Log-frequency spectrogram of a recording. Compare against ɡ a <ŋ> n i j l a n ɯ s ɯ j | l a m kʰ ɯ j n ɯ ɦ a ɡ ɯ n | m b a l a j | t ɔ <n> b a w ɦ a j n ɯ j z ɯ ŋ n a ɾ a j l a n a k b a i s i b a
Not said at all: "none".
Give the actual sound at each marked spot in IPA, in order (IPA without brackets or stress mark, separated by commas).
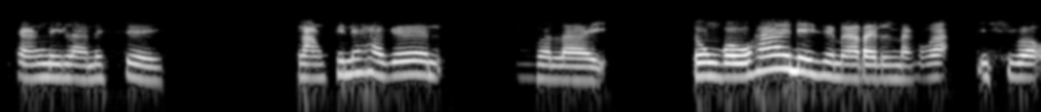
ŋ, ŋ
